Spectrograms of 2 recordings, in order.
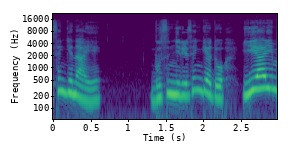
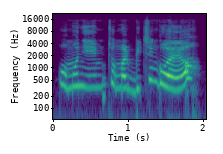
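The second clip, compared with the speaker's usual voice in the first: high-pitched, shocked protest; aghast daughter-in-law, voice raised in pitch; appalled disbelief; 7 semitones higher than usual. Acted. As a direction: challenge her in disbelief. Daughter-in-law reacts to the abuse.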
